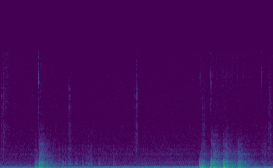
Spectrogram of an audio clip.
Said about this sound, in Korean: 그리고 그를 닮은 공간에서 그 그는 손수 레코드판을 골라 묵직한 기계 위에 올려놓습니다. 그 이제 이렇게 올려놓으면 예전엔 턴테이블에 이렇게 올려놓으면은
